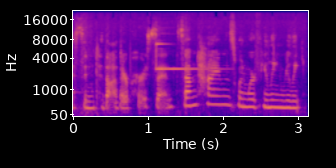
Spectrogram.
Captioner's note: bell dings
